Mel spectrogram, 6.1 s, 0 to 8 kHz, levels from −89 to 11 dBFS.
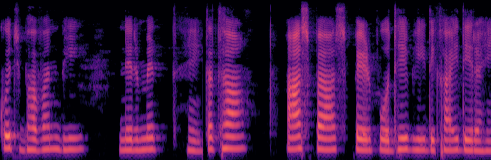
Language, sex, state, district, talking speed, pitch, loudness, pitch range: Hindi, female, Jharkhand, Sahebganj, 125 wpm, 205 Hz, -26 LUFS, 195-215 Hz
